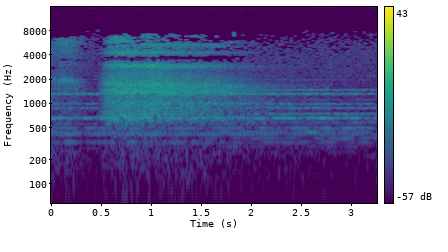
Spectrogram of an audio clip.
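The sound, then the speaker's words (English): A deep breath drawn in through the nose and let out through the mouth: a soft, airy rush that swells after a brief pause and then holds as a steady, gently fading exhale. “Now breathe in deeply through your nose and let it out through your mouth.”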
